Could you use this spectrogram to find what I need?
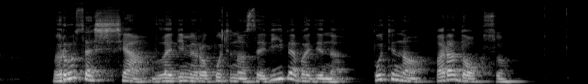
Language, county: Lithuanian, Klaipėda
